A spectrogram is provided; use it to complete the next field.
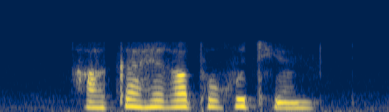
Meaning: counterrevolution
- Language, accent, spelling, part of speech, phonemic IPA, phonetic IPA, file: Armenian, Eastern Armenian, հակահեղափոխություն, noun, /hɑkɑheʁɑpʰoχuˈtʰjun/, [hɑkɑheʁɑpʰoχut͡sʰjún], Hy-հակահեղափոխություն.ogg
